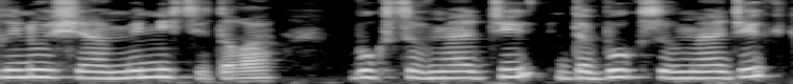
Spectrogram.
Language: Hebrew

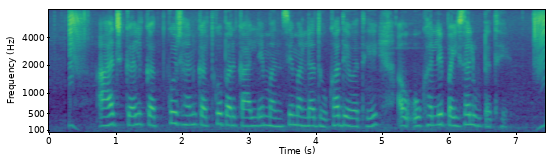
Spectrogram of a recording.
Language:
Chhattisgarhi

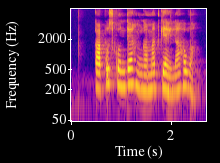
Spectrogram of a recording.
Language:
Marathi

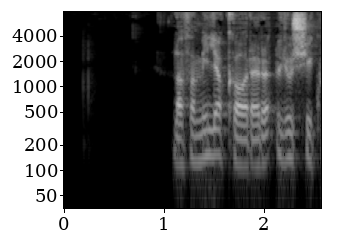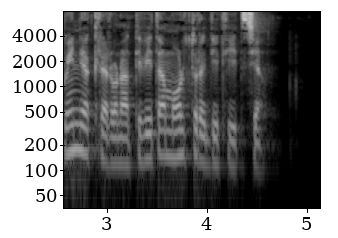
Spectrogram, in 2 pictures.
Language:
Italian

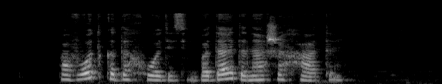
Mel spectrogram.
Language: Belarusian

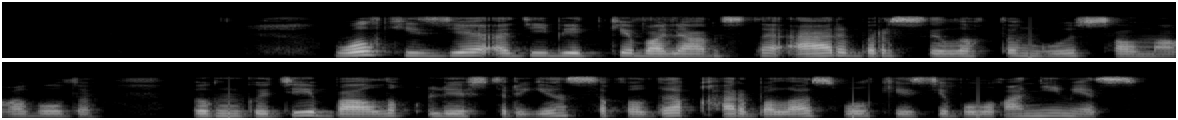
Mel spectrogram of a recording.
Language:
Kazakh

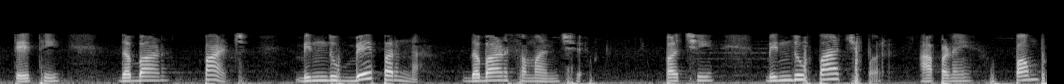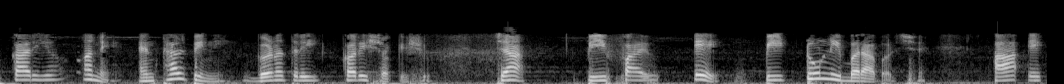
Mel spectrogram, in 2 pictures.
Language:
Gujarati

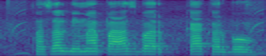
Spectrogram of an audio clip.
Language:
Chhattisgarhi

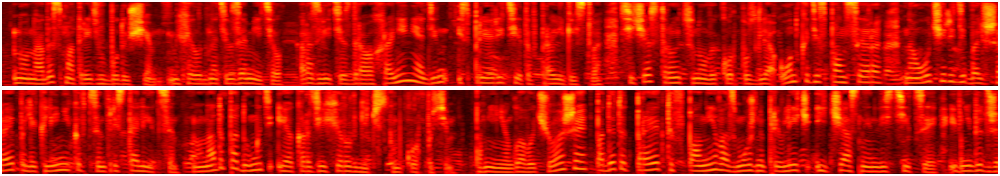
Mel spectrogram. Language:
Russian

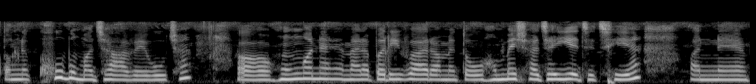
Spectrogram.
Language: Gujarati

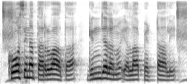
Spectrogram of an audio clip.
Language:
Telugu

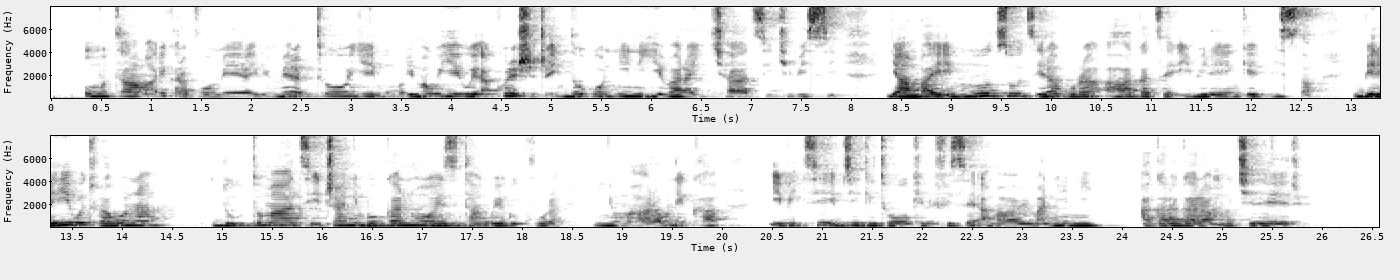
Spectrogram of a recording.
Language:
Rundi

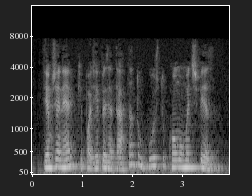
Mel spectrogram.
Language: Portuguese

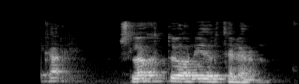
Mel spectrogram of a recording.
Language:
Icelandic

